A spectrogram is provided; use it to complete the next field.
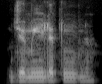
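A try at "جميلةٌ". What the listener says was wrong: ये तूना साउंड होती नहीं है, ठीक है। इसको जहन से निकालें, तूना कोई साउंड नहीं होती।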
